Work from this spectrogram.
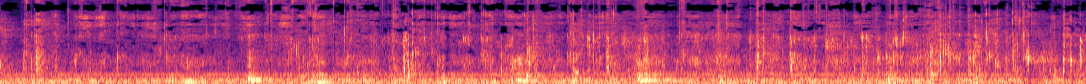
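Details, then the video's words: A dog eating, heard as a steady run of crisp chewing and crunching clicks over about eleven seconds, with a constant low hum beneath. "Dog Eating ASMR"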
